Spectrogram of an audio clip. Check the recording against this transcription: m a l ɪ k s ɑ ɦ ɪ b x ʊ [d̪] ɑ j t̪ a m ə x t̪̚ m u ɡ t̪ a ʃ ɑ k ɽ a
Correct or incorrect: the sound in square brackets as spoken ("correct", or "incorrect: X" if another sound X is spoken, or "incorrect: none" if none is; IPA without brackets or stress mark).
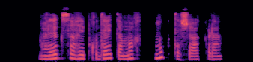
correct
